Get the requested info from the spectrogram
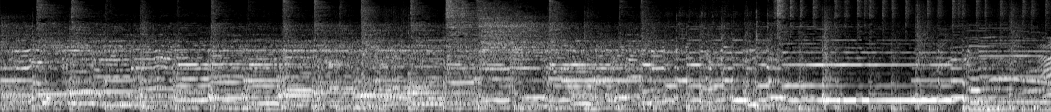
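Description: Live jazz quartet playing: electric guitar lines over electric keyboard and electric bass, with a drum kit's cymbals ticking through, busier near the end.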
